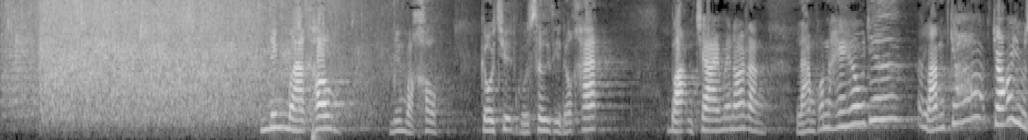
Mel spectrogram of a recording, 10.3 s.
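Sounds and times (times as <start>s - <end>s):
round of applause: 0.0s - 4.2s
speech: 2.6s - 10.2s.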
